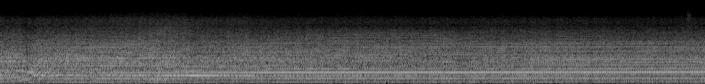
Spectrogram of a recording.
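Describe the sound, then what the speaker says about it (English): A 2012 NASCAR Nationwide Series race car engine at the DRIVE4COPD 300 practice, a steady loud drone with strong engine harmonics as the driver lifts off the throttle, heard continuously and close throughout. "Sounded like you could hear it was either Cole Whitt or Danica Patrick getting out of the throttle"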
